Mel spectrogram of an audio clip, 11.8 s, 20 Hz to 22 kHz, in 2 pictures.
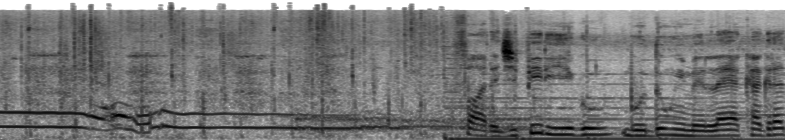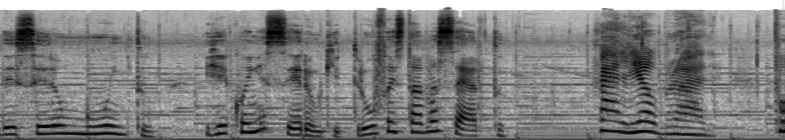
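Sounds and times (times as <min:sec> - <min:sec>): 
wolf howling and yelping as it flees in fear: 0:00.0 - 0:03.5
speech: 0:03.5 - 0:11.7.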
